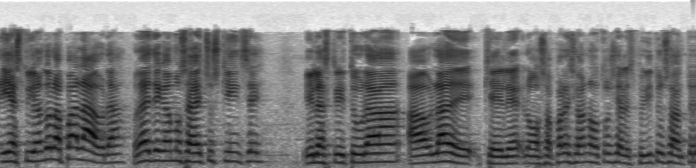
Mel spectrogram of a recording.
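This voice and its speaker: A man with a Colombian Paisa accent preaching a sermon, an animated storyteller who swings between emphatic and hushed delivery. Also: high-pitched. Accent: Colombian Paisa, Antioquia. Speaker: pastor.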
